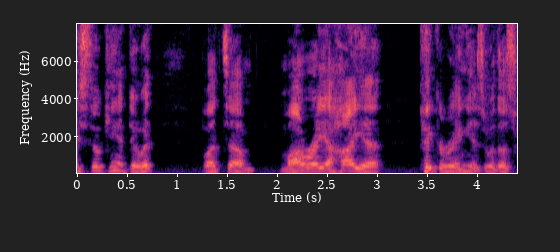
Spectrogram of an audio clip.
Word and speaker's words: Maria: Maria. I just can't do it. Rhymes with how are ya? How are you, Maria? Is Like with Mar-a-Lago. us. Mar-a-Lago, Maria.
